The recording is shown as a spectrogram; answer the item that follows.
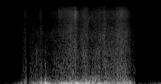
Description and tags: Item Received
Rummaging through your inventory bag.
bag, inventory, satchel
